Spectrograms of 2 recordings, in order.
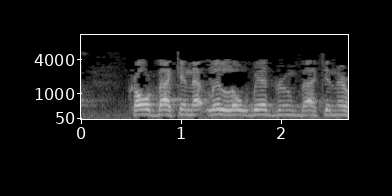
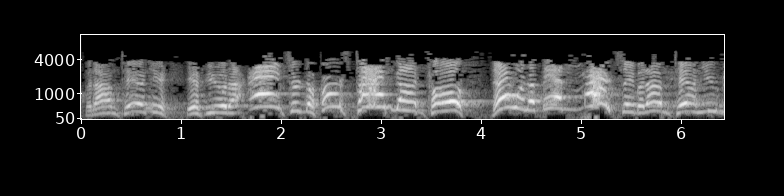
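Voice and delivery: loud, high hellfire preaching; preaching at full force; 11 semitones higher, 15 dB louder than usual. Acted. Preacher thundering a warning to the church. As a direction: thunder it at the congregation.

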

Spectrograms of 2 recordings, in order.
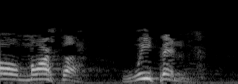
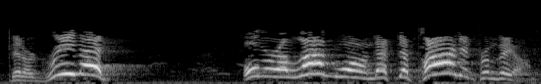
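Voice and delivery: loud, raised, drawn-out pulpit cry; full-force preaching; 8 semitones higher, 10 dB louder, slower than usual. Real, not acted. Preacher tells of two grieving women, full-force preaching. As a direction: belt it out to the congregation.

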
